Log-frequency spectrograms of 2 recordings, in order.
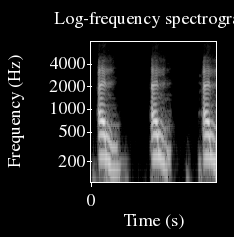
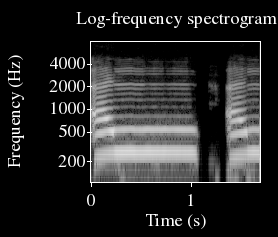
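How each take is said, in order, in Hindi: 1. L की आवाज़ अचानक और जल्दी काट दी जाती है। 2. L की आवाज़ को बहुत देर तक खींचा जाता है। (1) "जल्दी से अल अल अल इस तरीके से नहीं ... शिद्दा की सिफत इसमें आ गई" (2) "रिखावा भी नहीं करना, अल अल ऐसे भी नहीं करना"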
